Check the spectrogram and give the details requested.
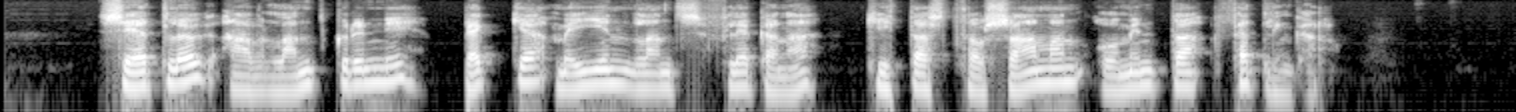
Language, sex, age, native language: Icelandic, male, 50-59, Icelandic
